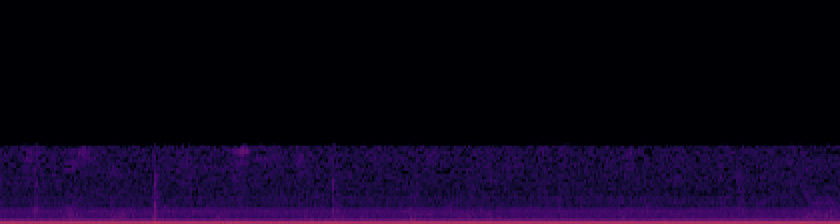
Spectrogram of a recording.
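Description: Steady electrical mains hum with a ladder of higher hum tones from the sound system's audio feed, with a couple of faint knocks.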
